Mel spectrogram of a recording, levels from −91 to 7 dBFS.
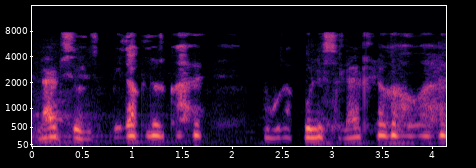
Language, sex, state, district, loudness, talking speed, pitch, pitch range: Hindi, male, Bihar, Gaya, -28 LUFS, 145 wpm, 255 Hz, 230-285 Hz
